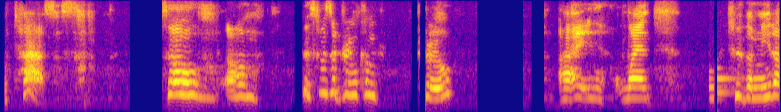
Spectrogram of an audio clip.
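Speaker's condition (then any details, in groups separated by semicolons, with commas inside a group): Cerebral palsy; quadriplegic, brain damage from lack of oxygen at birth, diagnosed about age one, wheelchair user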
